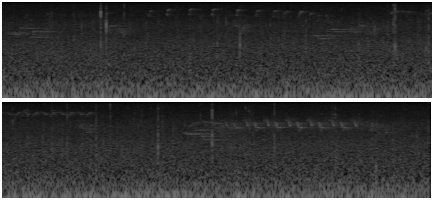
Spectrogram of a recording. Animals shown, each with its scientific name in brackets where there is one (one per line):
Wood Thrush (Hylocichla mustelina)
unknown mammal
Black-and-white Warbler (Mniotilta varia)
Eastern Wood-Pewee (Contopus virens)
Red-eyed Vireo (Vireo olivaceus)
Ovenbird (Seiurus aurocapilla)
